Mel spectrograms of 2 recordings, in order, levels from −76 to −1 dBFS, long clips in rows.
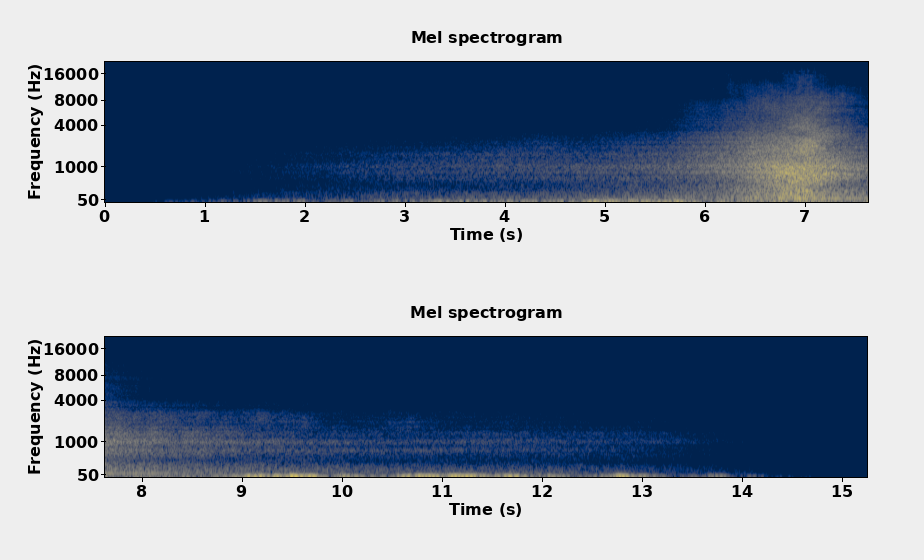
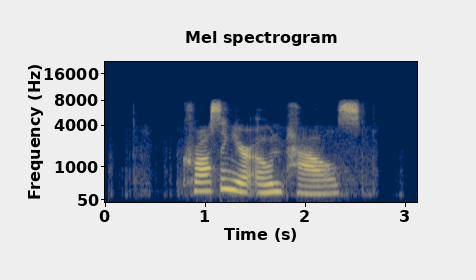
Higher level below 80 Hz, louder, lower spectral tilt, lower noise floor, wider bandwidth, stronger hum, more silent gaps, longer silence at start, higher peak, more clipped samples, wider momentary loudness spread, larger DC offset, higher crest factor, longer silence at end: first, -40 dBFS vs -68 dBFS; second, -24 LUFS vs -18 LUFS; first, -4.5 dB/octave vs -2.5 dB/octave; first, -78 dBFS vs -51 dBFS; first, 16 kHz vs 8.6 kHz; neither; neither; first, 1.55 s vs 0.8 s; second, -6 dBFS vs -2 dBFS; neither; first, 30 LU vs 5 LU; neither; first, 24 dB vs 18 dB; first, 1.4 s vs 0.6 s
